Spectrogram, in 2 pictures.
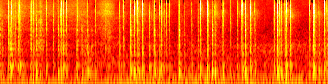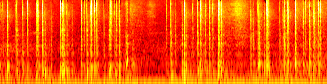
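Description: Long nails on both hands tap rapidly across the solid, flat surface of an inlaid wooden chessboard, making a dense stream of short, dry clicks and light scratches with a bright edge. A steady low hum runs underneath throughout.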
